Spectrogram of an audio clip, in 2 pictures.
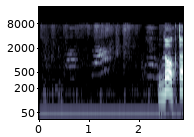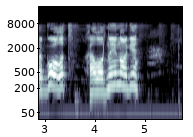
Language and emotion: Russian, positive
